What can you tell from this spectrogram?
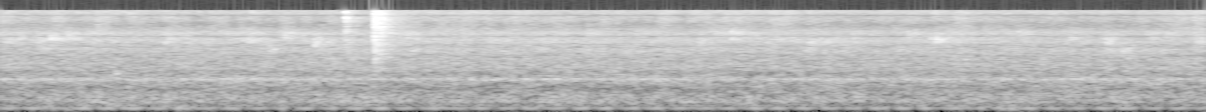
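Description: Steady background hiss with a faint low hum and a thin steady whine, broken once by a single short click about a second and a half in.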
